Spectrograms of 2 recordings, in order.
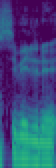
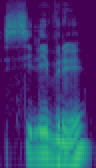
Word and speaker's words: Silivri: He said it wrong. It's not Silivri. It's Silivri.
